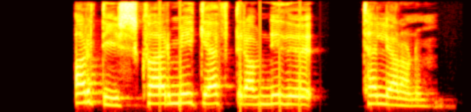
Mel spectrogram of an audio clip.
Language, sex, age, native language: Icelandic, male, 18-19, Icelandic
